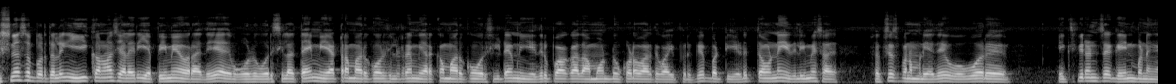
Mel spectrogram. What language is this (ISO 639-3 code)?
tam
